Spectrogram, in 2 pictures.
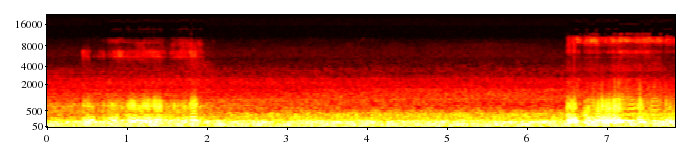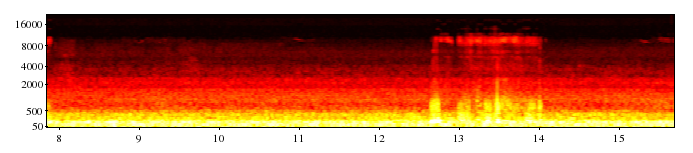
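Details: Sleeping Shih Tzu dog snoring: steady low rumbling breathing with three soft snorting snores about every six seconds.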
